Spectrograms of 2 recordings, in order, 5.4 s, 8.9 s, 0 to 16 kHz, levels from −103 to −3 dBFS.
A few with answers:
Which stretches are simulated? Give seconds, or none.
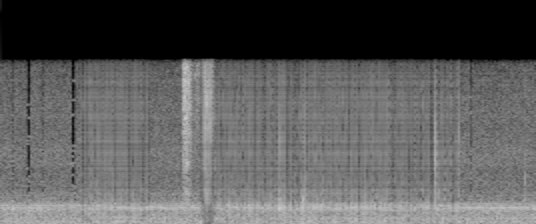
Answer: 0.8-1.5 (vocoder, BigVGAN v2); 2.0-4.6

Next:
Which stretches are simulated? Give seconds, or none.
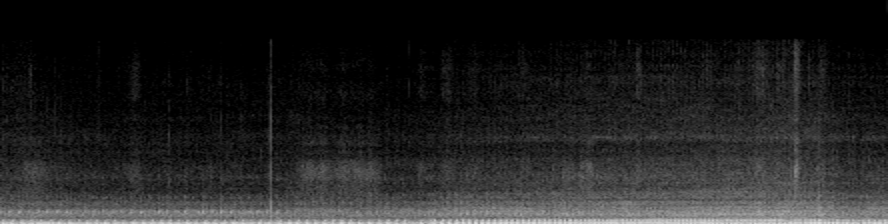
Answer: 6.2-8.2 (vocoder, BigVGAN v2)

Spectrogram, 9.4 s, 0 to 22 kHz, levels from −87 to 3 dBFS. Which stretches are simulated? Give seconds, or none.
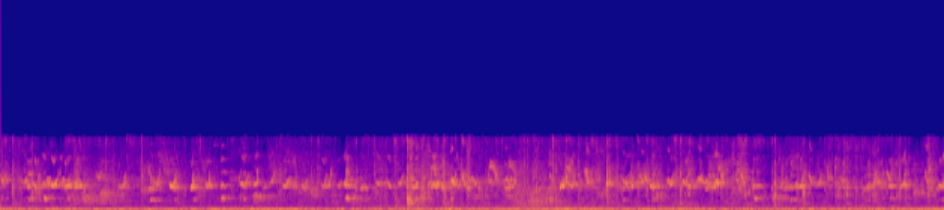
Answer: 0.0-0.9 (vocoder, HiFi-GAN); 3.4-4.8; 5.6-9.4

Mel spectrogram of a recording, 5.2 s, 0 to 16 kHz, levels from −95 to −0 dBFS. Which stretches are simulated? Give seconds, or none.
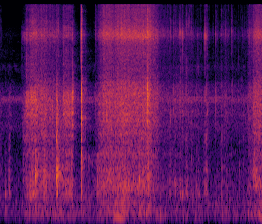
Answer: none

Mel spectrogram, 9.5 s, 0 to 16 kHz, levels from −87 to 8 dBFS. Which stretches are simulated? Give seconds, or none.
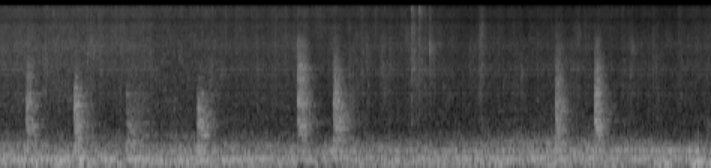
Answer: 0.0-0.4 (autoencoder, DAC-VAE); 1.3-2.1; 2.9-9.5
